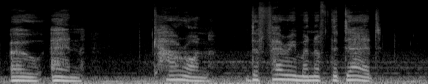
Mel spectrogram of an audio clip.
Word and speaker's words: Charon: Only you're pronouncing... It was C-H-A-R-O-N. Charon, the ferryman of the dead.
